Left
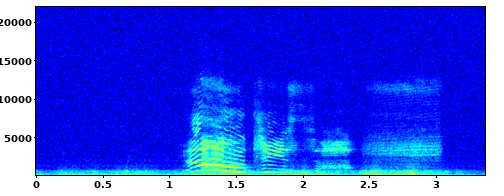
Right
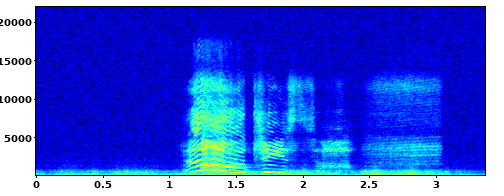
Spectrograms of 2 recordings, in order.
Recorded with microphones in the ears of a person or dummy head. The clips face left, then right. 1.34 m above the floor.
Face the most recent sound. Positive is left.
turn(degrees=-20)  # may be behind; listen again after turning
